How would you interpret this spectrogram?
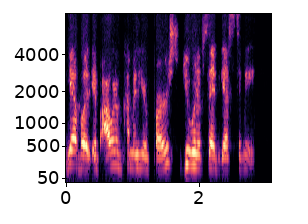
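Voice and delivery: ordinary talk

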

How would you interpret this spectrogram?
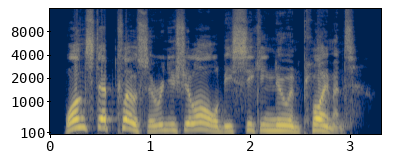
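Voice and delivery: very high, shrill, ringing shout. The young lord, dagger at the tavern owner's throat, warns the approaching bruisers: shouted. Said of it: "The young lord shouted".

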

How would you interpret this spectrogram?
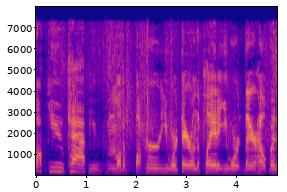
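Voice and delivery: acted, pissed-off, angry outburst rant. Retelling a movie scene, imitating an angry Tony Stark. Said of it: "Tony's kinda pissed".

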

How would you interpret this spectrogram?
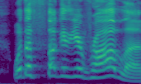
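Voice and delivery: put-on acted-out shrill, high drunken yelling. Speaker retells yelling at a guy after pushing him into a wall, retelling a drunk yell. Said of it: "I'm like yelling at him because I'm drunk".

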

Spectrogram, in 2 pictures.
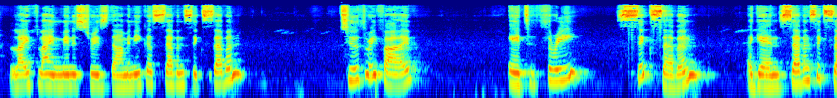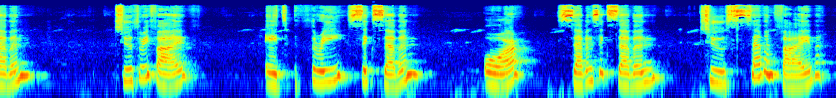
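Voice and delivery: very slow, careful reading. Radio host reads phone numbers so listeners can write them down, very slowly. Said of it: "I'm going to read it very slowly".

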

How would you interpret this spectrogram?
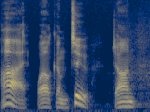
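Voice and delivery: synthesized robotic voice doing sports game commentary. Imitating early game commentary: Stephen Hawking meets John Madden voice. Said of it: "a sort of Stephen Hawking meets, uh, John Madden voice".

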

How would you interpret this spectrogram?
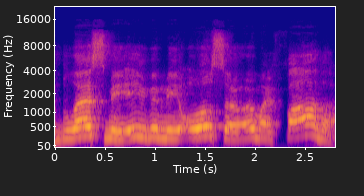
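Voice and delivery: acted-out anguish, slow, pained, full of desperation. Telling how a son repents too late of selling his birthright, imitating Esau's pain and desperation. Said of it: "You can hear the pain and desperation in his voice".

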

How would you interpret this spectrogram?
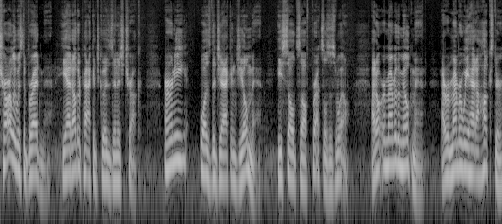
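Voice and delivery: ordinary talk

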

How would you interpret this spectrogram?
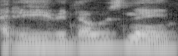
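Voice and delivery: all quiet, very soft promo voice. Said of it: "when he gets all quiet".

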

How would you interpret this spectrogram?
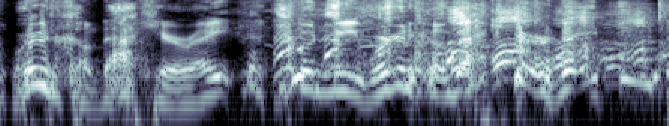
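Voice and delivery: high, mock blackout-drunk voice, insistent. Retelling how Andrew kept leaning over to Dalton: imitating drunk Andrew. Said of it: "He was blacked at that point".

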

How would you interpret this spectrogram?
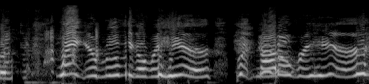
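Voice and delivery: mock shrill panicked yelling, very high-pitched. Retelling a moment when the phone kept recording, reenacting yelling at the phone. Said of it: "I'm like yelling at the phone".

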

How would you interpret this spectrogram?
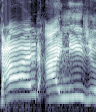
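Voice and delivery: play-acted, desperate crying out at full scream. Speaker retelling crying out to god in an apartment at night, re-enacting a scream. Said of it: "so I'm like screaming".

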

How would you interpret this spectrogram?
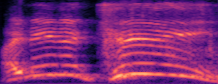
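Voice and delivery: very high, drawn-out yelling. Playing a character stuck at a locked door: yelling down a hallway. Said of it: "kinda yell down the hallway".

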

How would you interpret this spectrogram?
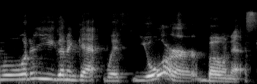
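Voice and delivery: playful, joking tone. Retelling how he asked the same question back to him, jokingly. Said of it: "kind of jokingly saying it back to him".

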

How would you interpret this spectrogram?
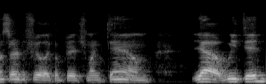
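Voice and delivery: ordinary talk, nothing marked

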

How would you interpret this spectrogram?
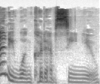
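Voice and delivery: usual speaking voice

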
